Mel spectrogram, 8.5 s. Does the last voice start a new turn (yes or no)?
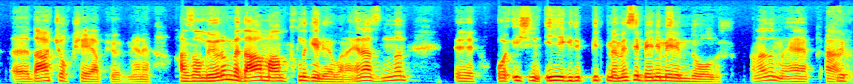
no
